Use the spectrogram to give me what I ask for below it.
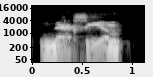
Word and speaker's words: NXIVM: which they pronounced Nexium, and Keith Rainier adopts the title of Vanguard.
